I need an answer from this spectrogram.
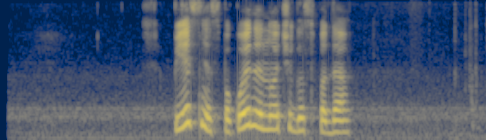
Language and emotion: Russian, neutral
